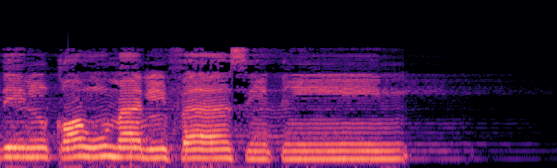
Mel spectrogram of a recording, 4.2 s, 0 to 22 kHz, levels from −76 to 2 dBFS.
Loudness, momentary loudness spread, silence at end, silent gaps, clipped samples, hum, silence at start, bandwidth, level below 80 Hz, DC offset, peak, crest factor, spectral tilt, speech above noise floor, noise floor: -15 LUFS; 8 LU; 1.1 s; none; under 0.1%; none; 0 s; 8 kHz; -50 dBFS; under 0.1%; 0 dBFS; 16 dB; -4.5 dB/octave; 42 dB; -57 dBFS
